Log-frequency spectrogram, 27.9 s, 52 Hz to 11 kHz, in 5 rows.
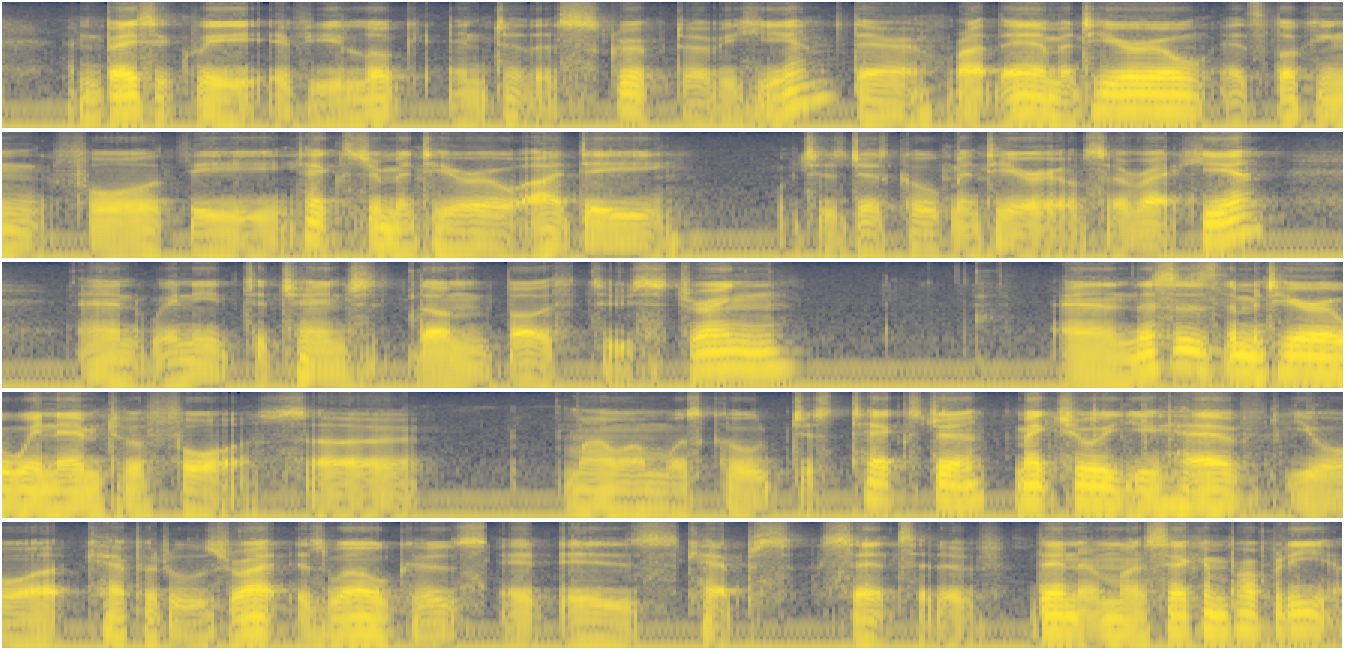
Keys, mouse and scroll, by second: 3.5-9.4 drag.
